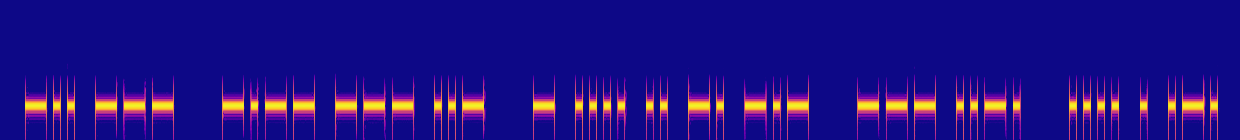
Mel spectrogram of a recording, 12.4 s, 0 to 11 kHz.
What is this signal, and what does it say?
Morse code, heard as a keyed tone, about 17 wpm, 700 Hz. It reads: DO YOU THINK OF HER
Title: Sentences from Top 1100 Words 17wpm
